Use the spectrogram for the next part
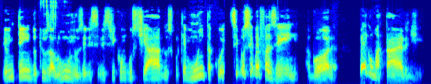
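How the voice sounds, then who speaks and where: A male teacher with a Brazilian Portuguese accent, giving exam advice in a casual, halting way with many repeated words and fillers, over a video call. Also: on the high side, big pitch swings, a little mellow, husky. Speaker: teacher, guest.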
